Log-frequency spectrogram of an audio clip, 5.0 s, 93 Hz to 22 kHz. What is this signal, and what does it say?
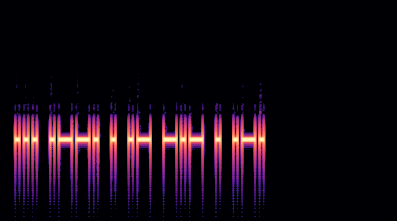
Morse code, heard as a keyed tone, about 22 wpm, 700 Hz. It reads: SPEAKER
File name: Difficult Words with Hints - 22wpm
